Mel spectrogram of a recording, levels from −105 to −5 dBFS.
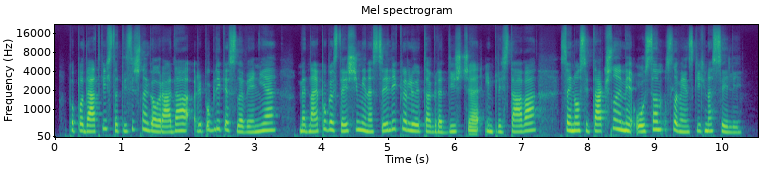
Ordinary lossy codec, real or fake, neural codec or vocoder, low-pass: none; fake; codec, 44.1 kHz, 7.8 kbps, DAC; none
